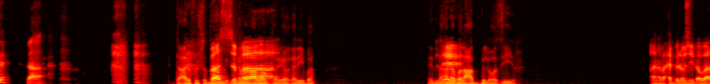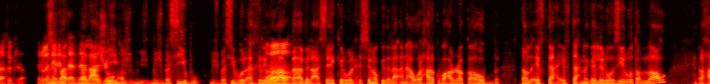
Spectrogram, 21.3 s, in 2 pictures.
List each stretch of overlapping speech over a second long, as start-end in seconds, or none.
11.3-12.6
